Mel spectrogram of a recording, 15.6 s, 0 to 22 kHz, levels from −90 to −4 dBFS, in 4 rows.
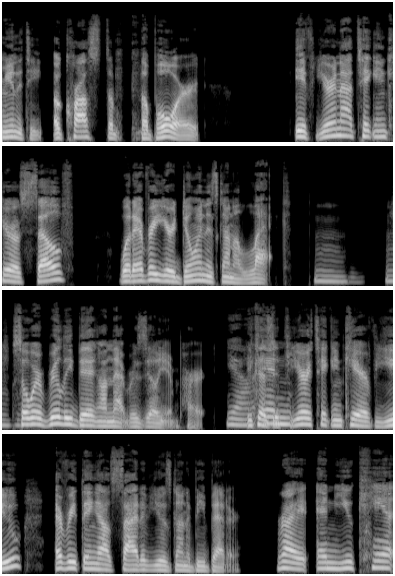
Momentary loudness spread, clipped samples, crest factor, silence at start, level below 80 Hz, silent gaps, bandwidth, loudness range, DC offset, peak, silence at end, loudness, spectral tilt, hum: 13 LU; under 0.1%; 18 dB; 0 s; -62 dBFS; 2.32-2.84 s, 6.87-6.91 s, 7.63-7.67 s, 14.12-14.47 s; 14.5 kHz; 2 LU; under 0.1%; -6 dBFS; 0 s; -24 LUFS; -6 dB/octave; none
